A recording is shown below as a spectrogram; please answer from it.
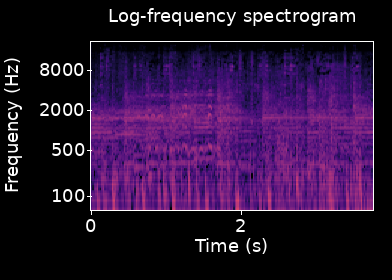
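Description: A horse in Red Dead Redemption 2 whinnies loudly while its hooves clip-clop at a gallop in a steady rhythm, close and prominent throughout.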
